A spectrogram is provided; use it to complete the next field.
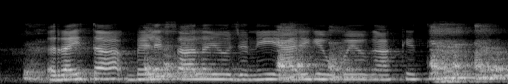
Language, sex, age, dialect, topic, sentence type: Kannada, female, 25-30, Dharwad Kannada, agriculture, question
